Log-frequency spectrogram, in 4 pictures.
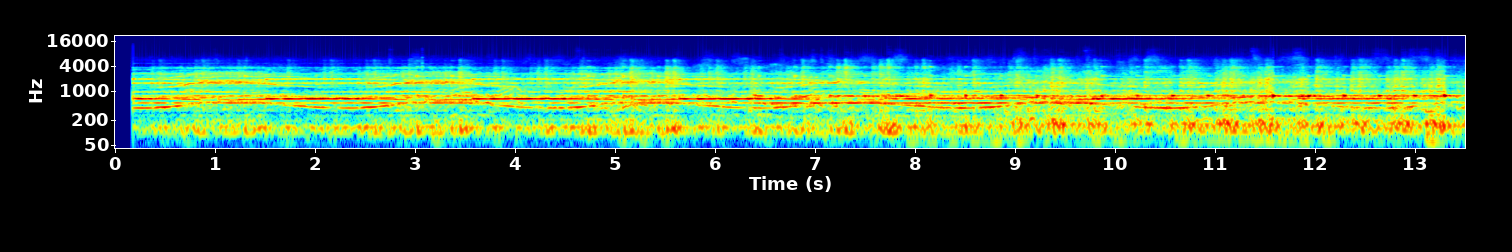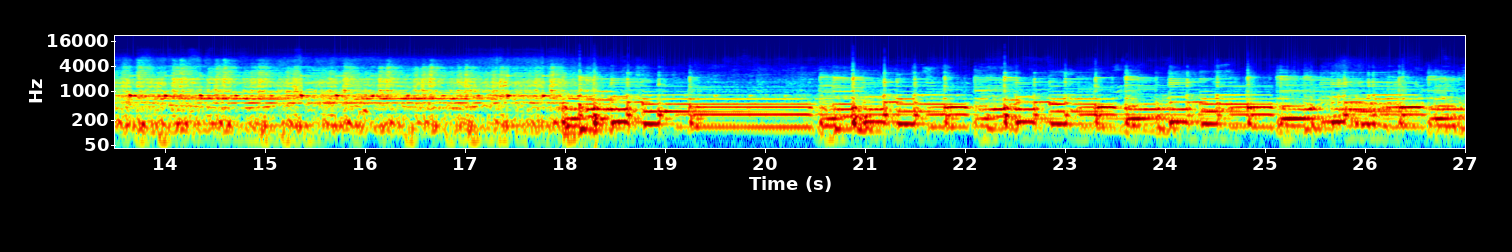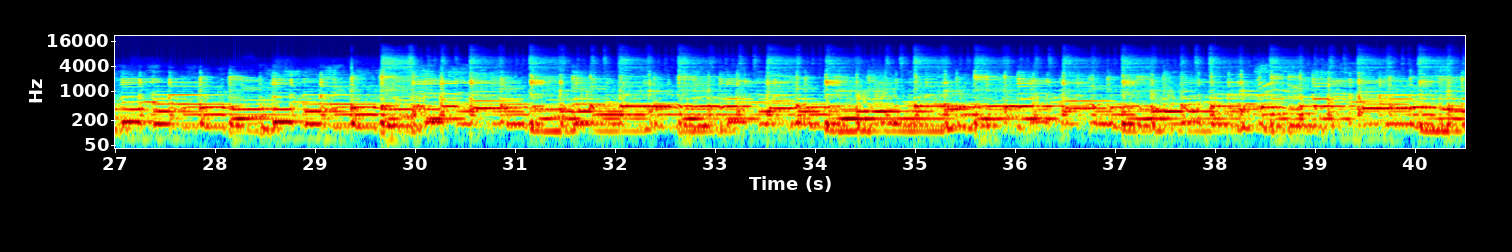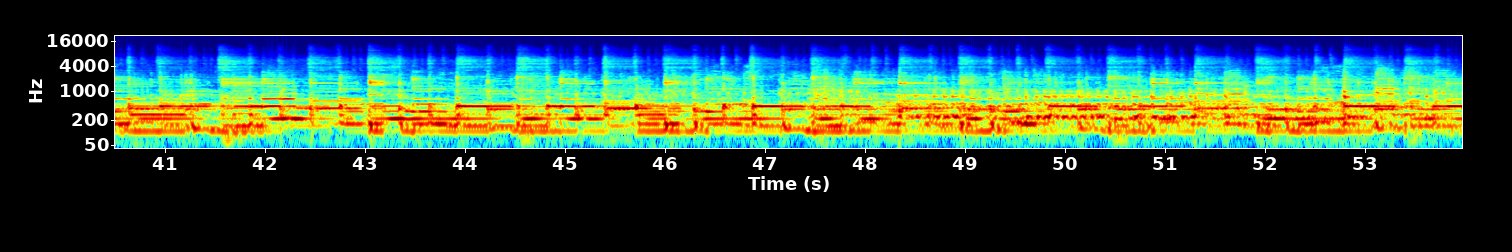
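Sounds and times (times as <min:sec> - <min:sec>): bass guitar: 0:00.0 - 0:53.9
electric guitar: 0:00.2 - 0:53.9
drum kit with cymbals: 0:03.4 - 0:18.9, 0:29.4 - 0:53.9.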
